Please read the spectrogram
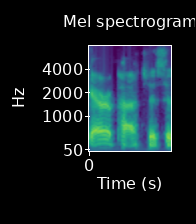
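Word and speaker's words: Ara Pacis: Some people try to pronounce it AraPacis or AraPacis. To me, I just like AraPacis. It just, you know, grabs you. – It's got a flow to it. – Well, it's the Italian pronunciation.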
